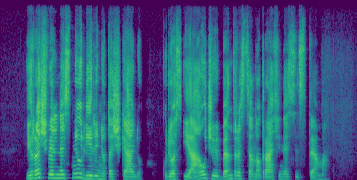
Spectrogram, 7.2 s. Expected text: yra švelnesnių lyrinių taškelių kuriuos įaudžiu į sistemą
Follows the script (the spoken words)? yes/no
no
